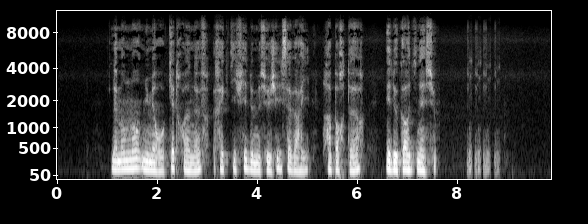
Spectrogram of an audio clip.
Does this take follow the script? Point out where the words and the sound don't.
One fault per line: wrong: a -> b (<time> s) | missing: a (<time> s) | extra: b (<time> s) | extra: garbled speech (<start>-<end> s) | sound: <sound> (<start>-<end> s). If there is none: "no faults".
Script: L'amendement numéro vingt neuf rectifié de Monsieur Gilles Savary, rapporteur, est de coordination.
extra: quatre (2.1 s)
sound: laugh (8.2-8.9 s)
